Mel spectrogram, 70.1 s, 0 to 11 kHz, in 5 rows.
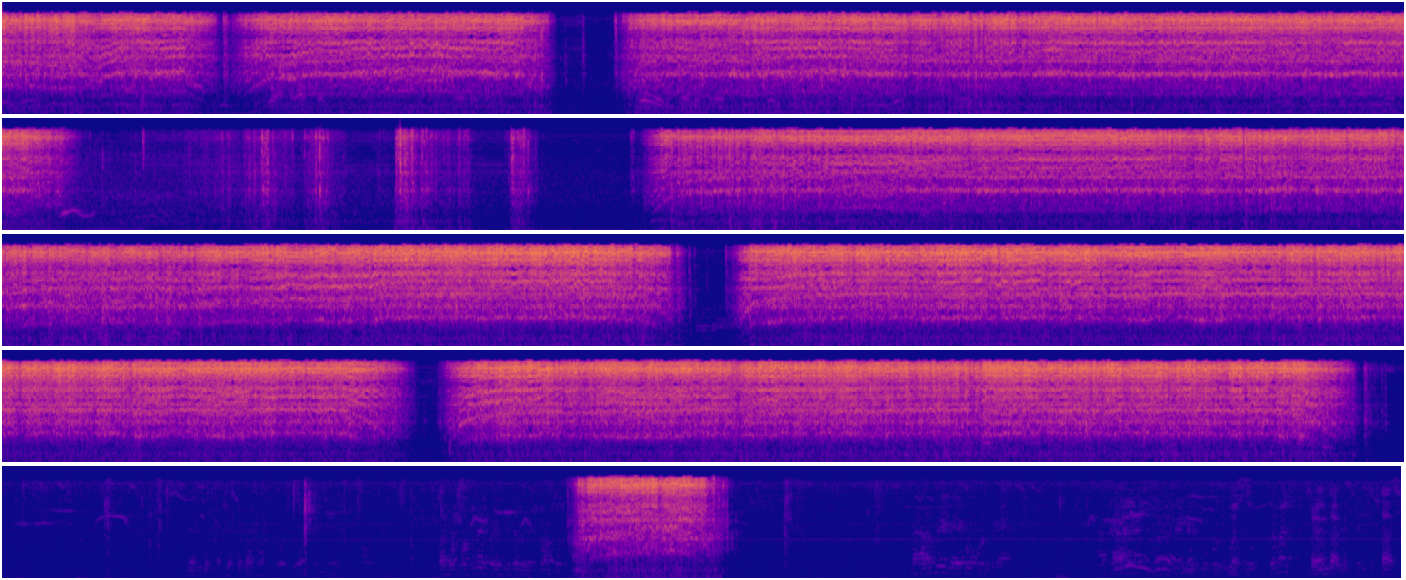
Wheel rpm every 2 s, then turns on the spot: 190, 130, 120, 110, 160, 160, 160, 50, 10, 10, 90, 160, 160, 160, 160, 190, 220, 110, 220, 220, 230, 230, 200, 110, 220, 230, 230, 170, 0, 0, 10, 100, 0, 0, 0.
16-20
